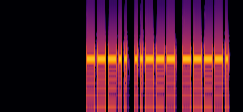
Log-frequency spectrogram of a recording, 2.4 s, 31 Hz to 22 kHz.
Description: Morse code, heard as a keyed tone, about 44 wpm, 700 Hz. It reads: 829
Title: Numbers - 3-Digit 45wpm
